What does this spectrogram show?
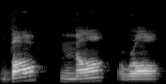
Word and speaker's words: vulnerable: 발음은 이렇게 덕이 빠지듯이 vulnerable 이렇게 발음하시면 돼요.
